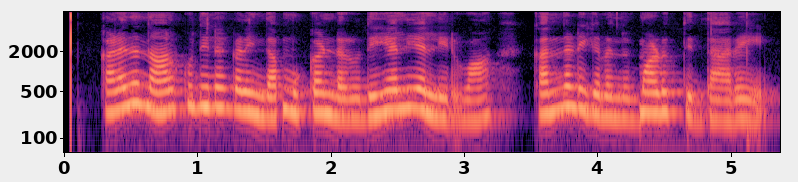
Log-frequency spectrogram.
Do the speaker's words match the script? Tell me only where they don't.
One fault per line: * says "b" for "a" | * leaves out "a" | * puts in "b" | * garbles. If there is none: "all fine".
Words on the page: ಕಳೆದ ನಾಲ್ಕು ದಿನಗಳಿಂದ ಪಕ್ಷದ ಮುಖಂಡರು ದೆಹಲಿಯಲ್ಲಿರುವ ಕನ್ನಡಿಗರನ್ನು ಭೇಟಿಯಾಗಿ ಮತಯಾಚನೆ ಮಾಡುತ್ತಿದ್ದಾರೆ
* leaves out "ಪಕ್ಷದ"
* leaves out "ಭೇಟಿಯಾಗಿ ಮತಯಾಚನೆ"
